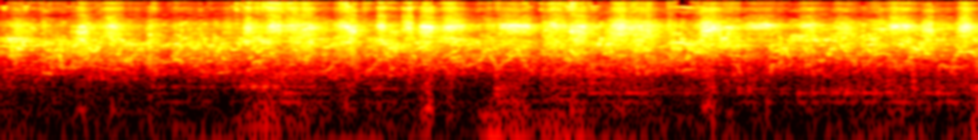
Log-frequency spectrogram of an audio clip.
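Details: Budgerigars chattering while they eat in natural Scandinavian light, a steady high-pitched mix of squawks and warbles from a flock, unbroken for nearly five seconds.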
